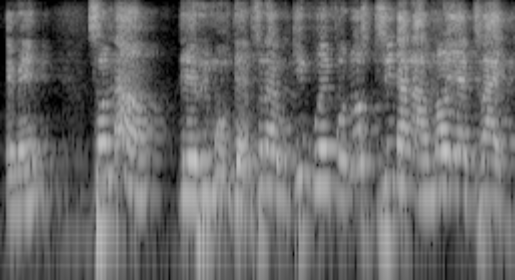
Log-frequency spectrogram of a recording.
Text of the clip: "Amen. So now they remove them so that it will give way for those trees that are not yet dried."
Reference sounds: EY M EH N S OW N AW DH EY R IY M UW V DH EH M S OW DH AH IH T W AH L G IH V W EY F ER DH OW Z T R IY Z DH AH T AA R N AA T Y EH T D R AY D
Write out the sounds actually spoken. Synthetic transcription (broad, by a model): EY M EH N S OW N AW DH EY R IY M UW V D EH M S OW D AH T W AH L G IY V W EY F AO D OW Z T R IY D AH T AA L N AA T Y EH T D R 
